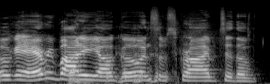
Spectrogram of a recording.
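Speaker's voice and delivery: loud, high announcer voice to the audience; host callout to viewers. Acted. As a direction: pitch it like a show host calling out. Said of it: "addresses viewers as host".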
